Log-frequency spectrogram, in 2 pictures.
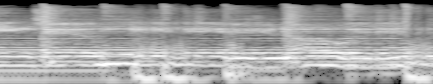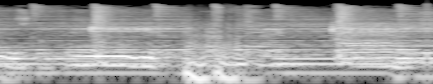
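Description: Live rock band playing a slow song: electric guitar, bass, keyboards and drums with steady cymbal hits, and a man singing held notes into the microphone.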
